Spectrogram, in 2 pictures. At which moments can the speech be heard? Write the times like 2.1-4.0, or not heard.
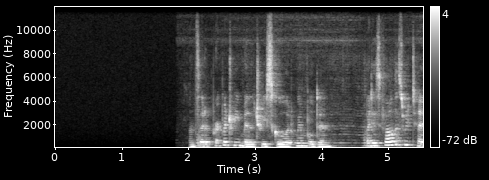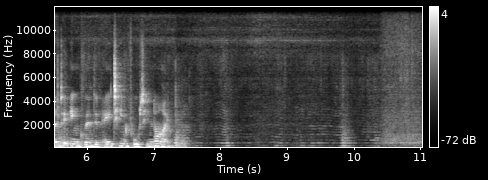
2.0-7.5.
